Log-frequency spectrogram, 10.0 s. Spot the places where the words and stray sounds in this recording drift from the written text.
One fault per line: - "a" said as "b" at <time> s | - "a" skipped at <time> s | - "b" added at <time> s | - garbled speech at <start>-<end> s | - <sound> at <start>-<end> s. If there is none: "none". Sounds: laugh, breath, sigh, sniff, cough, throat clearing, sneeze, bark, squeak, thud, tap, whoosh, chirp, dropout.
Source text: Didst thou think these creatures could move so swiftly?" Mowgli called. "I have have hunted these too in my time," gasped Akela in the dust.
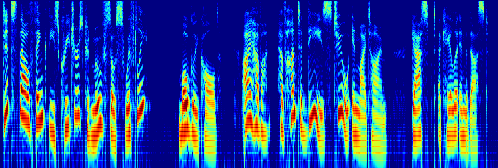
none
